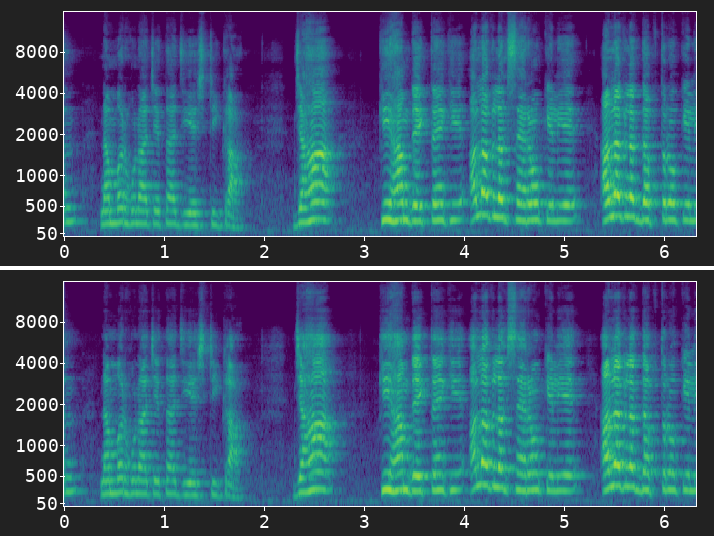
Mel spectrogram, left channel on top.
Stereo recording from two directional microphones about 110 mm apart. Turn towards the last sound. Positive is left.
turn(degrees=40)  # may be behind; listen again after turning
